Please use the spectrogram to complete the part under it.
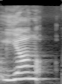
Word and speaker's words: Jung: Now, Jung also, and it's pronounced Jung,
